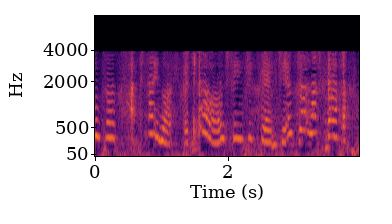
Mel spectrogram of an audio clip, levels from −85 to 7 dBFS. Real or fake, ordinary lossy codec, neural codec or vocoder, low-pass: fake; AAC, 16 kbps; codec, 16 kHz, 0.5 kbps, FreqCodec, smaller model; 7.2 kHz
